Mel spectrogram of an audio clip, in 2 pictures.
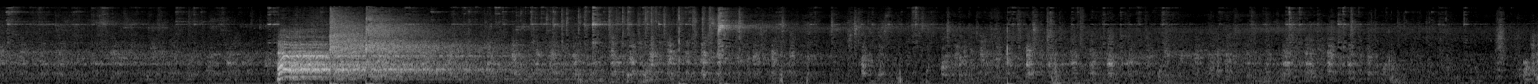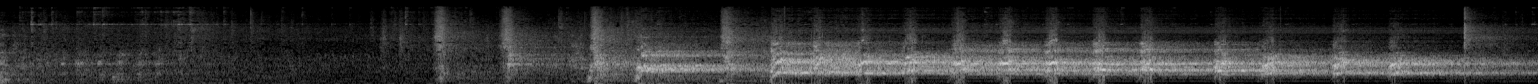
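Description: A sniffer dog barking and whining, with a sudden loud bark about three seconds in and a long, dense run of barks and whines over the last seven seconds.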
